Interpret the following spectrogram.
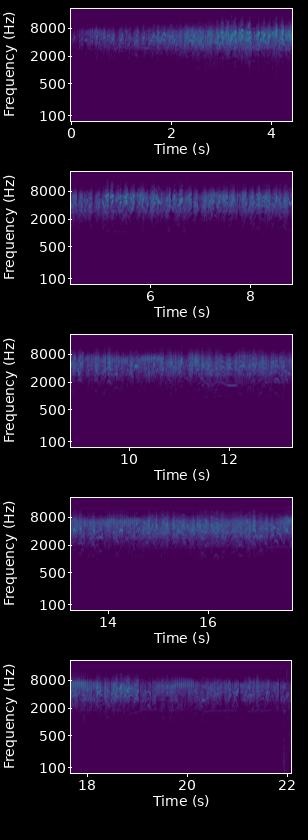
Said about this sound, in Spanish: El sonido de las golondrinas asocia siempre con mi abuela, la madre de mi madre, que vivía donde había muchas fincas. Aquí la golondrina.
